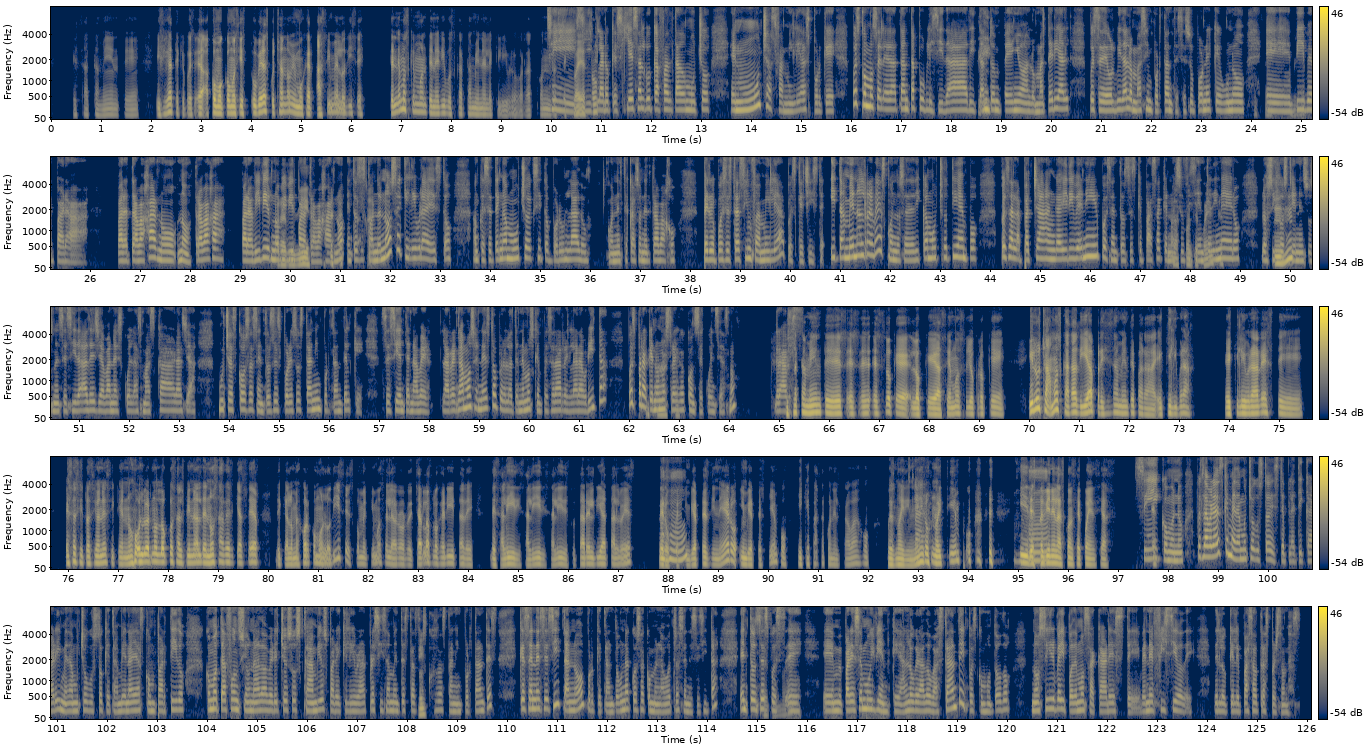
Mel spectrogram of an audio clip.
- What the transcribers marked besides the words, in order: chuckle; laughing while speaking: "exacto"; laughing while speaking: "no"; laughing while speaking: "no hay tiempo"; chuckle
- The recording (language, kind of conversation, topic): Spanish, podcast, ¿Cómo equilibras el trabajo y la vida familiar sin volverte loco?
